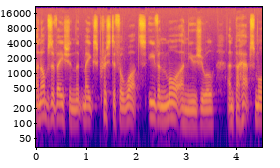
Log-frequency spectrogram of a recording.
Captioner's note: exhale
